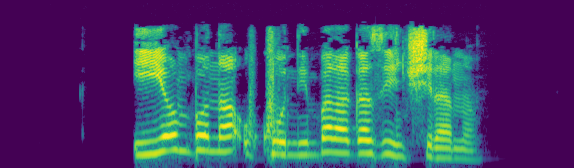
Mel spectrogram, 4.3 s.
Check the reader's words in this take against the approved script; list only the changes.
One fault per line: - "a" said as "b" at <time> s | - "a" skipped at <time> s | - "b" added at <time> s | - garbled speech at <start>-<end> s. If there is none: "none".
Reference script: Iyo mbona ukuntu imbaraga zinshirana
none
